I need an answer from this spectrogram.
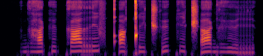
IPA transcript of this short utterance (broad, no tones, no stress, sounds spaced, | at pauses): ɡʱ a k y k a r i f qʼ o ǃ i t͡ʃʼ y k i t͡ʃʼ a ɡʱ y r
